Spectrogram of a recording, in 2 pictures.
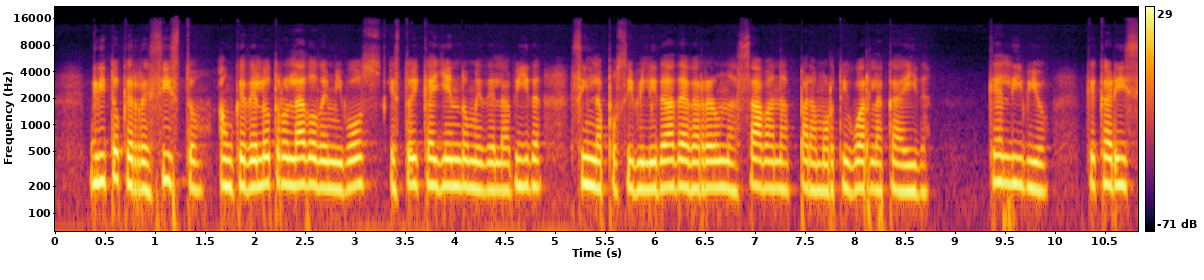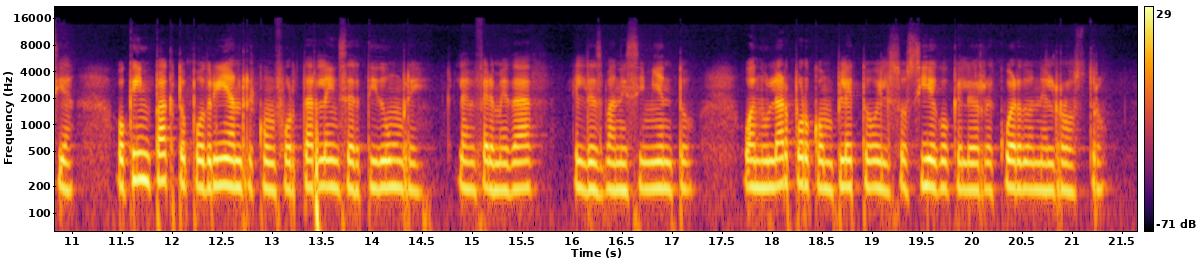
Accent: Mexico City, Mexico; vengo del Distrito Federal, que ahora conocen como Ciudad de México. Me crié en una colonia muy chiquita, muy breve, que llaman El Rodeo.

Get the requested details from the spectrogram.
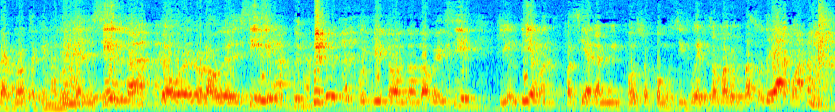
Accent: Sant'Angelo, Italy; moved away; Yo cuando me fui allá a Italia, ahí cuando llegué a mi pueblo, a Sant'Angelo

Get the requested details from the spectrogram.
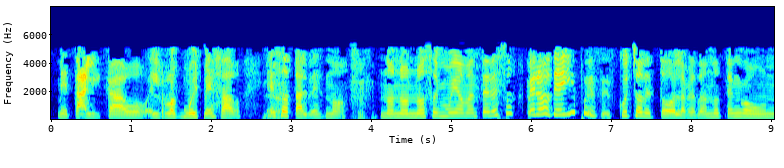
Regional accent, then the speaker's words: Quito, Pichincha, Ecuador; nosotros como quiteños primero conozcamos nuestra historia, nuestra cultura

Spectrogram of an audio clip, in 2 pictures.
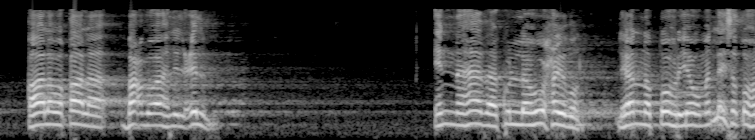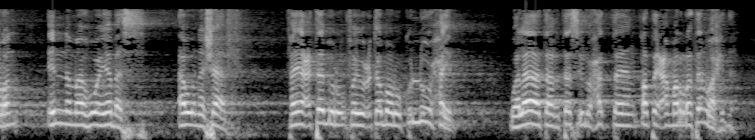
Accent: Yemen; عندنا في اليمن

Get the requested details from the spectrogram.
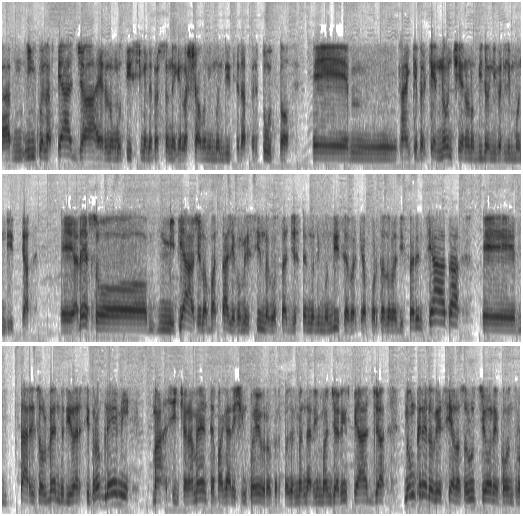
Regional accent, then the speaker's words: Pisticci, Basilicata, Italy; now in Pescara, Italy; io sono di Pisticci, vivo a Pescara per lavoro

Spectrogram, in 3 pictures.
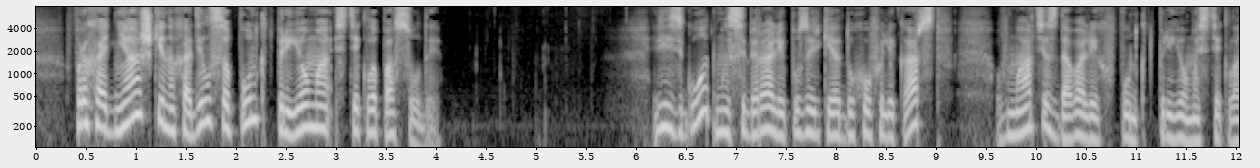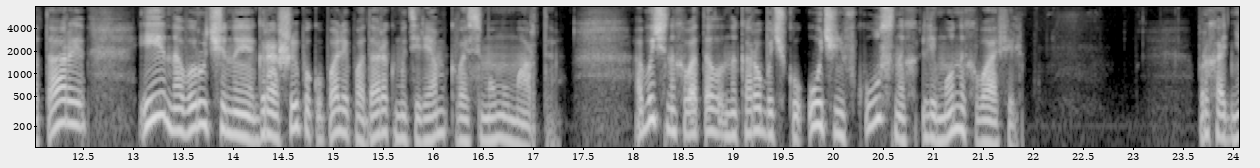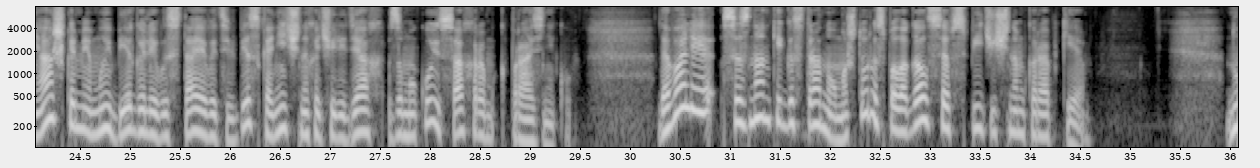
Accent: Moscow, Russia; Я родилась и выросла на Миусах. Загадочный топоним. Миусы. Это район возле Белорусского вокзала.

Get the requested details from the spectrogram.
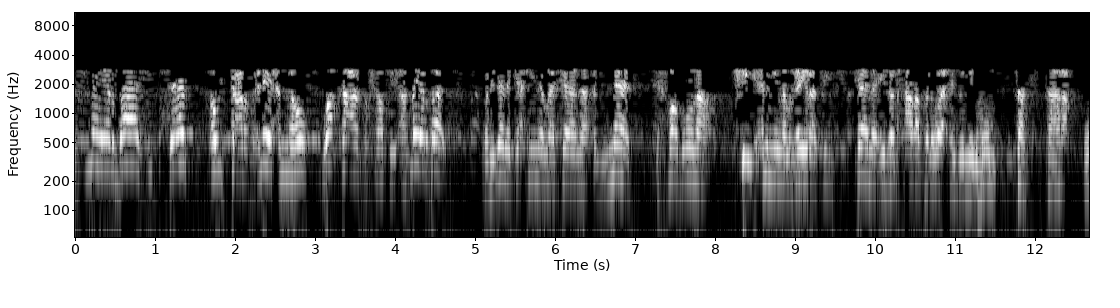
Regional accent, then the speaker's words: Morocco; عندنا في المغرب قصة مع القرآن سبحان الله العظيم

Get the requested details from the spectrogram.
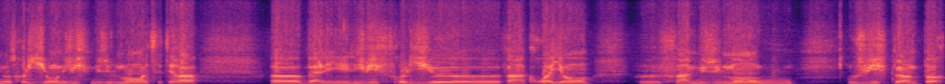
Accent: Belgium; accent: Belgian French; qui reconnaissaient mon accent français, enfin belge, et qui me demandaient ce que je faisais là

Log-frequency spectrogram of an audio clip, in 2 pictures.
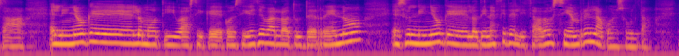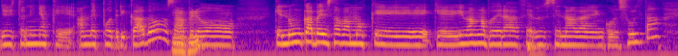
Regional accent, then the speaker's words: Badajoz, Extremadura, Spain; Yo soy de Badajoz

